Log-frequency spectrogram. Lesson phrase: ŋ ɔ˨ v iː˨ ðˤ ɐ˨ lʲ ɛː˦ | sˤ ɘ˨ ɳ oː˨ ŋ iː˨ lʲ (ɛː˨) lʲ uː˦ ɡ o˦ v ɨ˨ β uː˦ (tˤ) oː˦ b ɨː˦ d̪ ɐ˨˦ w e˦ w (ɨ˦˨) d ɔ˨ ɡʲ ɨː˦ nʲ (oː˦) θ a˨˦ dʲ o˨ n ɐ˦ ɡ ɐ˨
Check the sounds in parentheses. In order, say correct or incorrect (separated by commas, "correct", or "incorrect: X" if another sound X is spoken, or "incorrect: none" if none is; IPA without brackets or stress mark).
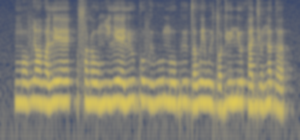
incorrect: ɛː˦˨, incorrect: n̪, incorrect: ɨ˨, correct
